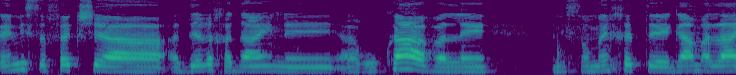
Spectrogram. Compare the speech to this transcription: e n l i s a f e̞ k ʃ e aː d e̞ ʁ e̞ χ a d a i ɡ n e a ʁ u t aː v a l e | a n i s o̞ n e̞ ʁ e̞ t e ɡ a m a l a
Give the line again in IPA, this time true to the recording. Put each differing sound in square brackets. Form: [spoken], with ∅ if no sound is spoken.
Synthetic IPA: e n l i s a f e̞ k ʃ e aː d e̞ ʁ e̞ χ a d a i [∅] n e a ʁ u [k] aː v a l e | a n i s o̞ [m] e̞ [χ] e̞ t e ɡ a m a l a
